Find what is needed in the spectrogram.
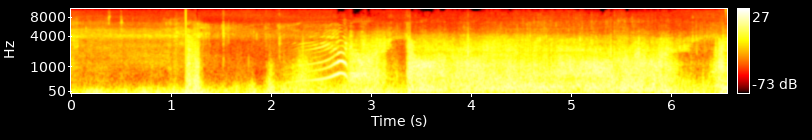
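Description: Wind buffeting an action camera's microphone over open water while kitefoiling, with water sloshing around the board. A short rising squeal comes about two and a half seconds in. From about three and a half seconds a louder, steady rush of wind and water sets in.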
